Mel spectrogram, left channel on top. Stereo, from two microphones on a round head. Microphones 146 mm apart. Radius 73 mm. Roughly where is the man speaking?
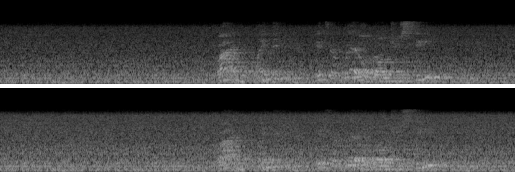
Left.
